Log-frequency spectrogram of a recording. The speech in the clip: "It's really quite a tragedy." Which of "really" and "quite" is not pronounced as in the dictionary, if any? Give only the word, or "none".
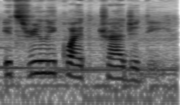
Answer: quite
